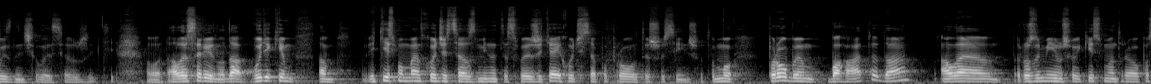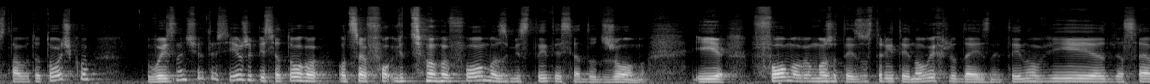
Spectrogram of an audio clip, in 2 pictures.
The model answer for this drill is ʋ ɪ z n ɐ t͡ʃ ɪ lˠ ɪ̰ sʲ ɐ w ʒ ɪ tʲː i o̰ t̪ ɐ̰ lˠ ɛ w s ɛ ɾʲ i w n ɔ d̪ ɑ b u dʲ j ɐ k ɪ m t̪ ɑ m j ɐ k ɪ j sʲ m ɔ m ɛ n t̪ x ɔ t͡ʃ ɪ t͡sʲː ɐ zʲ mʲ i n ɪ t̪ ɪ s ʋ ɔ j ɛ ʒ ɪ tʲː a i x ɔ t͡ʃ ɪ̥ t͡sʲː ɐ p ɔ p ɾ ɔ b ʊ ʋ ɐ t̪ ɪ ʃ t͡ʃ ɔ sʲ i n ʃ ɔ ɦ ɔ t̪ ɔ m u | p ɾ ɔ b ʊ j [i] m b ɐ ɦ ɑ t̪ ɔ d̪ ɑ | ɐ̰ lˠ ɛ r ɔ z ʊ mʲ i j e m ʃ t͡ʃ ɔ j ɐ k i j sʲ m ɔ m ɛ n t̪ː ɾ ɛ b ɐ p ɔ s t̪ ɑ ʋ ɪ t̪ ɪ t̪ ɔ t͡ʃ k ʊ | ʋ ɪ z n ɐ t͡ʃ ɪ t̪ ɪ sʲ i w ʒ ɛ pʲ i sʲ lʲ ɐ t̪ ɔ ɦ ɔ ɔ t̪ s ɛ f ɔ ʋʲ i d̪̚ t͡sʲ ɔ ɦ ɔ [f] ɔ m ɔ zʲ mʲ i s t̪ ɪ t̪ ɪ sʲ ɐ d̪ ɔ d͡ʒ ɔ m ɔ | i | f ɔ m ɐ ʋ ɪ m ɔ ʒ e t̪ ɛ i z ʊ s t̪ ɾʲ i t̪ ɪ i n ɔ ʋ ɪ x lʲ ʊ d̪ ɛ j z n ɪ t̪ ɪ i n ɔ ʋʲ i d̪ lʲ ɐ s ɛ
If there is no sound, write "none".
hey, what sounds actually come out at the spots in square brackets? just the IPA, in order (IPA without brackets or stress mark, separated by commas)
e, f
